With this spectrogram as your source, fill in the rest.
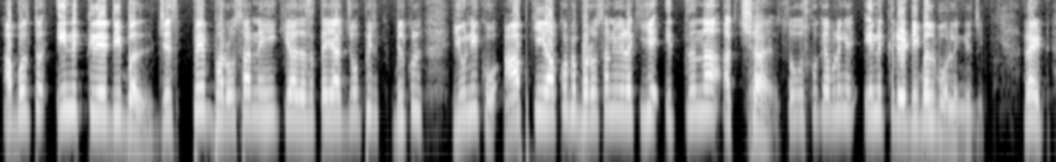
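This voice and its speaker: Mixing Hindi and English, a man with an Indian accent runs a vocabulary lesson, putting the same question to his class over and over and addressing them as brother. He speaks high, smooth and clear at a fairly quick clip, in a dry, close recording with no room echo.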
